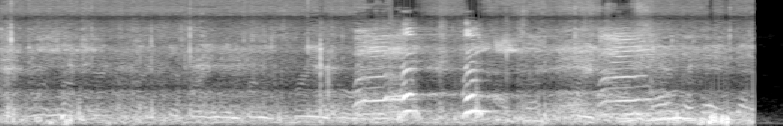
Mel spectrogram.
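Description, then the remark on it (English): A goat in a green field lets out several loud, drawn-out screams that sound eerily like a human yelling, with wavering bleats repeating over a few seconds against a steady outdoor background. “Is it a goat?”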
